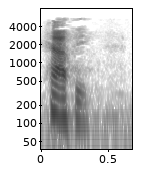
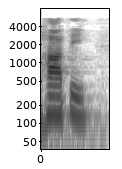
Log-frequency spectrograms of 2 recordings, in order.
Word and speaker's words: Hapi: What a wonderful name, Happy. H-A-P-I. Okay, some people pronounce it Hoppy. They don't know that A is an A sound or an A sound. It's not a A sound.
